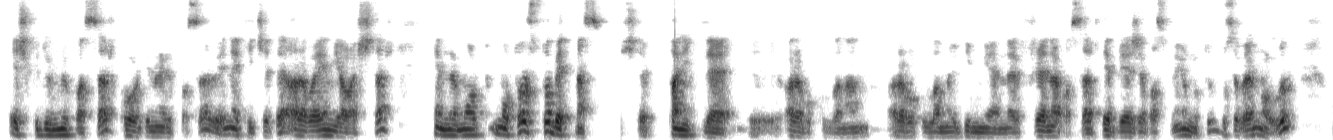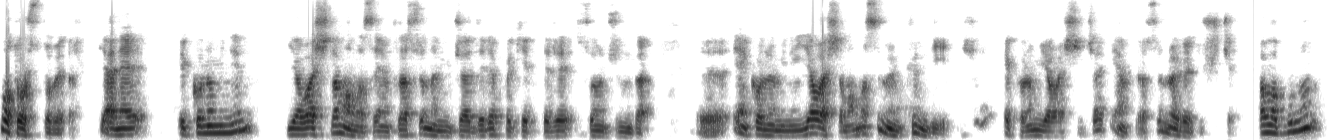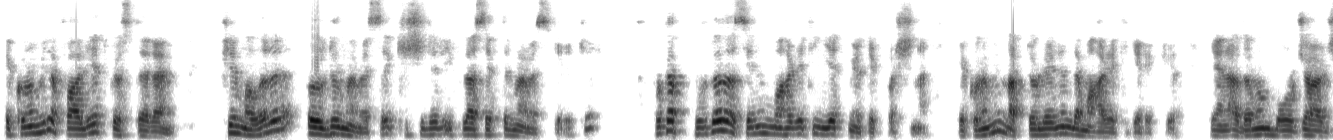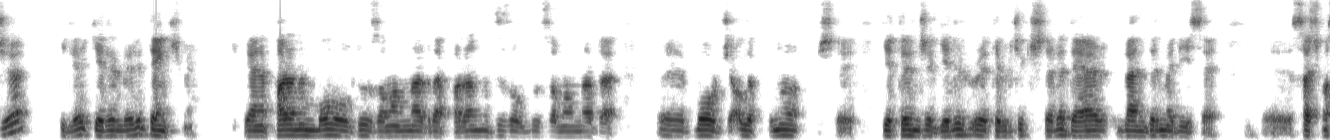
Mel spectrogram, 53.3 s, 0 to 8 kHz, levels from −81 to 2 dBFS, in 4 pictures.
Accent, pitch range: native, 105-140 Hz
